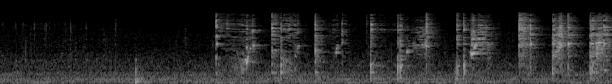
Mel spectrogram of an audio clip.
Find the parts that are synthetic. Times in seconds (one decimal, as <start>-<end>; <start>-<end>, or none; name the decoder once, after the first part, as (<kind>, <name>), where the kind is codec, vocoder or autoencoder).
0.4-1.3 (vocoder, BigVGAN v2)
